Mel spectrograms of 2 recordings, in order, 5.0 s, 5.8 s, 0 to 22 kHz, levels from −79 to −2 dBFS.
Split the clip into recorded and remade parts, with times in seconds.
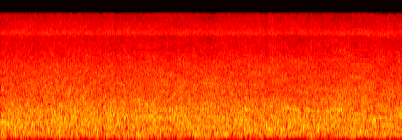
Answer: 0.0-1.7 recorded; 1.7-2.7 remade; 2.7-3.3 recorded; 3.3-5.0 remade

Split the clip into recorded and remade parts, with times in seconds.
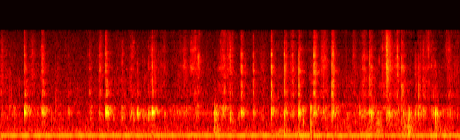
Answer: 0.0-1.9 recorded; 1.9-2.4 remade; 2.4-3.4 recorded; 3.4-5.8 remade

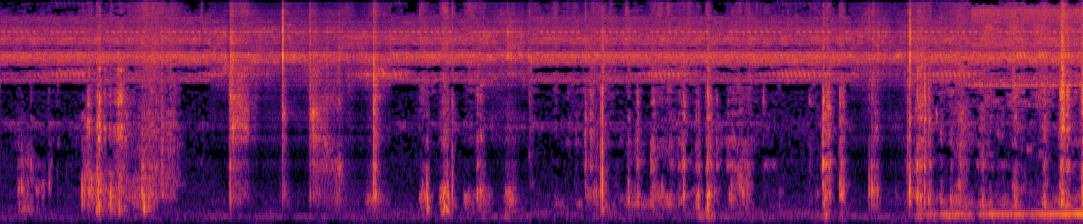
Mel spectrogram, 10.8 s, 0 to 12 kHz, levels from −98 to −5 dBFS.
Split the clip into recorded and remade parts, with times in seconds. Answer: 0.0-2.1 recorded; 2.1-3.9 remade; 3.9-4.8 recorded; 4.8-5.3 remade; 5.3-8.5 recorded; 8.5-9.1 remade; 9.1-10.8 recorded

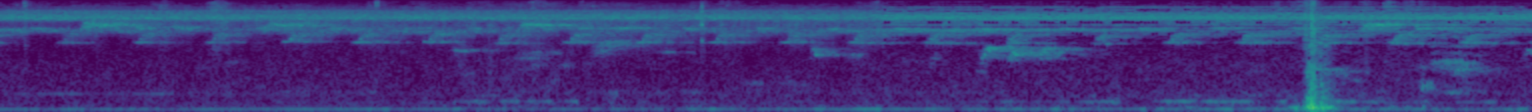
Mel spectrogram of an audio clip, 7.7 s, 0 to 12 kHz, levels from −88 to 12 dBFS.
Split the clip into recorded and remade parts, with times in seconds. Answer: 0.0-7.7 recorded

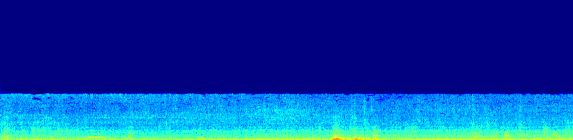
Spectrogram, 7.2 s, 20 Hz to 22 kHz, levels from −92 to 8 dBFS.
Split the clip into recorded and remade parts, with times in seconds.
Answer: 0.0-4.5 recorded; 4.5-6.3 remade; 6.3-7.2 recorded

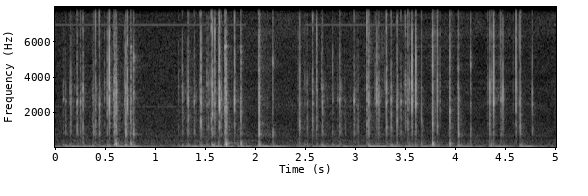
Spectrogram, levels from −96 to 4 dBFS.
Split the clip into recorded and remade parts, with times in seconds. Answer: 0.0-1.9 recorded; 1.9-2.5 remade; 2.5-3.6 recorded; 3.6-5.0 remade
